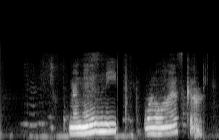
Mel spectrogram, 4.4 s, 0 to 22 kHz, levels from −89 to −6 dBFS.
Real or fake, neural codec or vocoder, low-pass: fake; codec, 16 kHz, 0.5 kbps, X-Codec, HuBERT features, trained on balanced general audio; 5.4 kHz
